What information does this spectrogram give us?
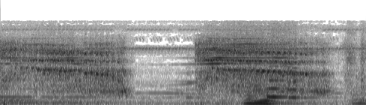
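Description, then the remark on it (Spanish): Agitated horses whinny and snort loudly, a harsh burst of calls fading into a brief lull before another rough, noisy outcry swells back over a low rumble. “Y la nube fantasmagórica de colores blanco y negro giraba a su alrededor y los caballos se negaban a avanzar.”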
